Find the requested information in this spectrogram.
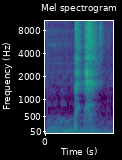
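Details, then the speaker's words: A low droning rumble followed by a rough, breathy snort-like inhalation: a dog snoring while asleep in the background. "hear my dog snoring in the background scott how about not snoring"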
